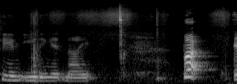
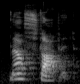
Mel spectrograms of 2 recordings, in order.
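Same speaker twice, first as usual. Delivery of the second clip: louder, firm command; 5 semitones higher, 8 dB louder than usual. Acted. Hazel calming frightened Fiver, firm. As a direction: put a stop to the panic, steady and stern. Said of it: "said Hazel firmly".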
